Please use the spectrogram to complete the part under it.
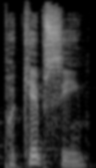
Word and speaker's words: Poughkeepsie: La primera colonización cerca de Fallkill retuvo su nombre indígena de Wappinger, Upuki Ipising, pronunciado Poughkeepsie por los europeos, con el significado de cabaña cubierta en juncos cerca del pequeño lugar de agua.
